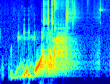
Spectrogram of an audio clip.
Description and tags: Water sound collection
